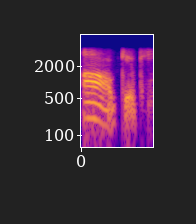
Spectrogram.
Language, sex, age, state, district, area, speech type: Malayalam, female, 30-45, Kerala, Wayanad, rural, conversation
